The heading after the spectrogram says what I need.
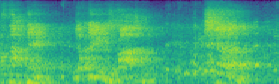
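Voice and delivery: high-pitched exasperated scolding; mock mad. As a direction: tell him off, voice shooting up. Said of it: "I been getting mad".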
